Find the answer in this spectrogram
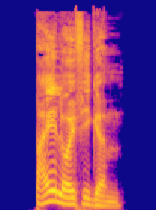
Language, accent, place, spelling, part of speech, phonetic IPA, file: German, Germany, Berlin, beiläufigem, adjective, [ˈbaɪ̯ˌlɔɪ̯fɪɡəm], De-beiläufigem.ogg
- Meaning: strong dative masculine/neuter singular of beiläufig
